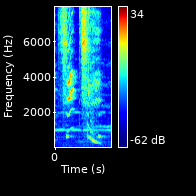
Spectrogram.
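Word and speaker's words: Qiqi: And then Chichi. I can have a full team of chibis. I've only ever heard chi. Even in English, Q still makes the chi sound in certain English cases.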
